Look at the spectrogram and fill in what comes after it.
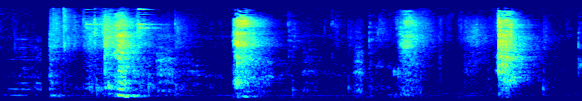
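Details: Pet recorded at home for the vet, because it wouldn't do it at the clinic: harsh, abrupt hacking and retching bursts with dry heaving, and nothing brought up.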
